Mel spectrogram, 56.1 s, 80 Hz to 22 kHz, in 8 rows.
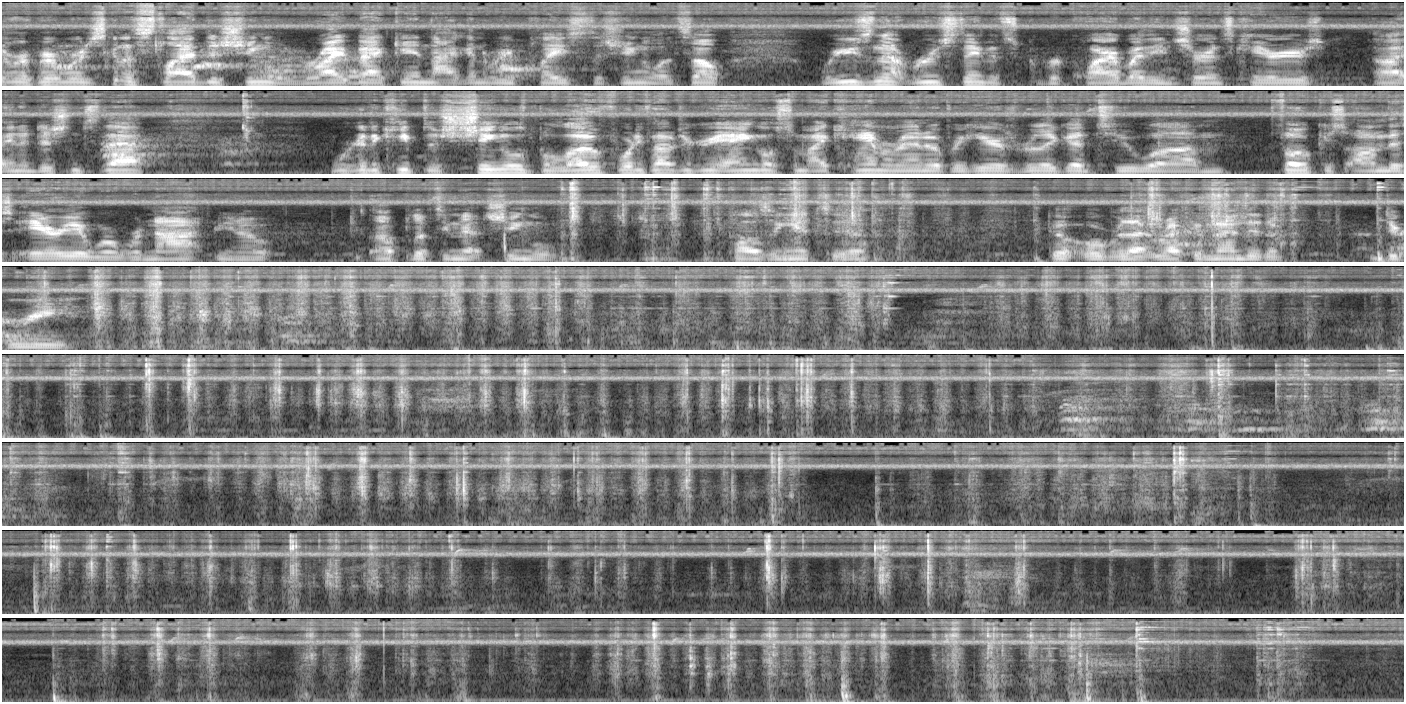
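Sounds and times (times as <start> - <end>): shingles scraping and clicking: 15.8 - 56.0.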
